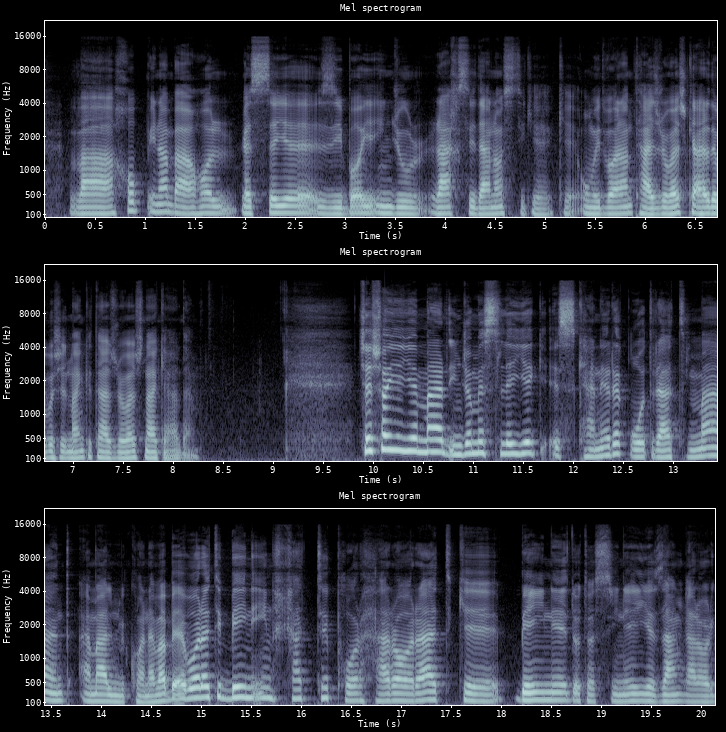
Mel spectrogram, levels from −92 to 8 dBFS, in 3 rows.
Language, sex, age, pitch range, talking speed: Persian, male, 30-49, 130-180 Hz, 135 wpm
